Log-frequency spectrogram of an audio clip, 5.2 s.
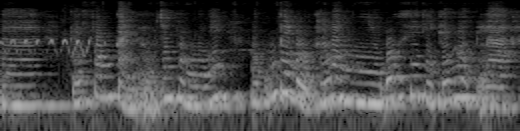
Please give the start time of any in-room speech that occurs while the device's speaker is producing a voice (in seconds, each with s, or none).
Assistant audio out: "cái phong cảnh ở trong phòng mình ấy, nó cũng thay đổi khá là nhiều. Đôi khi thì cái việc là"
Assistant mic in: none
